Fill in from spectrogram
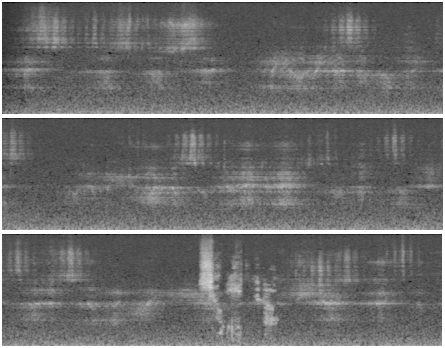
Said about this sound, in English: Hez just hears this like fucking whispering and like the static and the static noise too.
